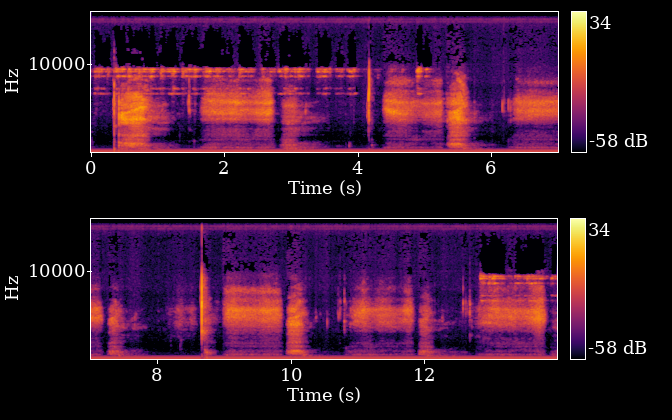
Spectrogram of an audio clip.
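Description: A woman drawing repeated sharp, hissing breaths in and out through her mouth, as from very spicy food, with a spoon clicking against a plate twice. A steady low electrical hum runs underneath.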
